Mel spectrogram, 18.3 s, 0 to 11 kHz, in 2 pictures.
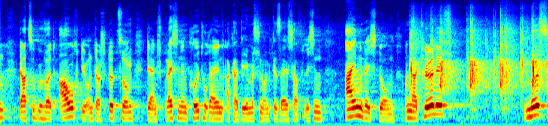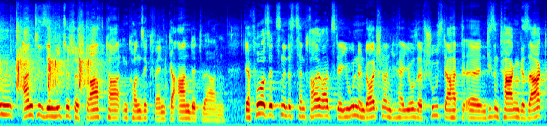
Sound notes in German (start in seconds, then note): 6.8 Beifall bei der LINKEN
